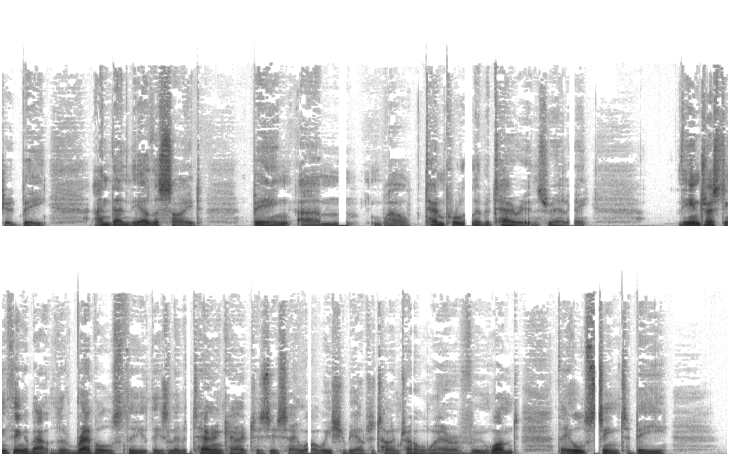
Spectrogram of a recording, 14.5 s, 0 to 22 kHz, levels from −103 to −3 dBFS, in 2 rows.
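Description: Speech with eight underruns with held sample, at 1.34 s, 3.36–3.44 s (between "other side being" and "well temporal libertarians"), 4.62–4.70, 5.66–5.73, 9.10–9.14, 10.31–10.35, 11.35–11.37 (after "be able to time") and 13.18–13.23 s. The output buffer ran dry, and the converter froze on its last value, so the sound flattens out for 8 to 85 ms. Nothing is skipped, and playback picks up where it stopped, so the restarts come in more softly than a clean cut. The 85 ms gaps fit a 4096-sample buffer at 48 kHz.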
